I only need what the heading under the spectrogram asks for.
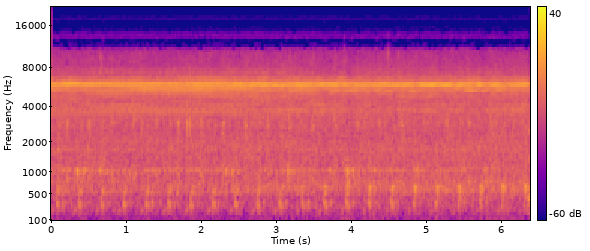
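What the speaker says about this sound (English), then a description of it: "The discharge line is being purged here." A Mouvex C24 self-priming pump purges its discharge line with a loud, steady mechanical churn and a fast rhythmic pulsing that runs unbroken throughout, with no voices.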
